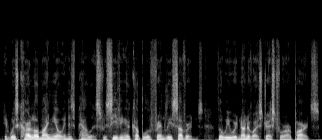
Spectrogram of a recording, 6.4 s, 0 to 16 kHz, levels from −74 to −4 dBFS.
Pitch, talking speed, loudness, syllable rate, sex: 110 Hz, 215 wpm, -17 LUFS, 5.8 syllables/s, male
